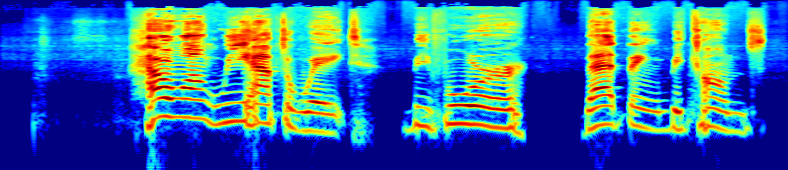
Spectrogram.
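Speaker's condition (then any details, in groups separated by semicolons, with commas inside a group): Cerebral palsy; eyes weird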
